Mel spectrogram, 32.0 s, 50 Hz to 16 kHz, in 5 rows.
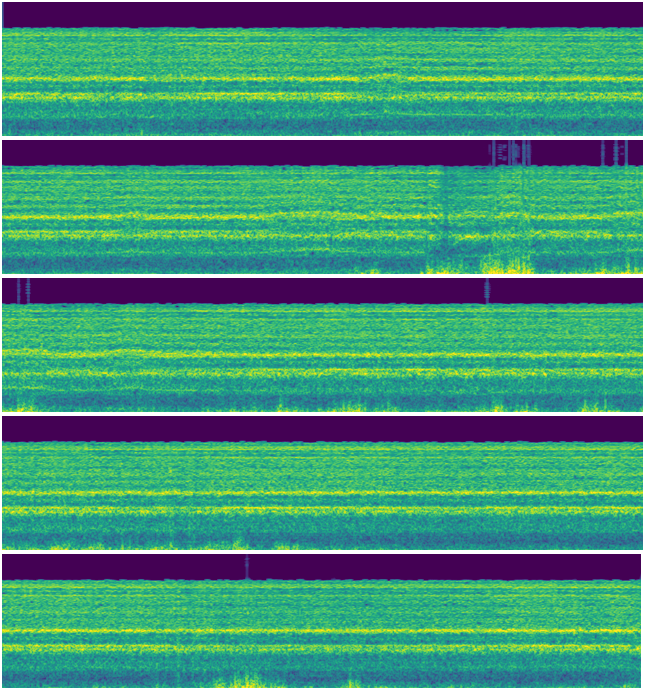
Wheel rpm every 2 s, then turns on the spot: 160, 160, 160, 160, 160, 150, 160, 160, 160, 160, 160, 160, 160, 160, 160, 160.
none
